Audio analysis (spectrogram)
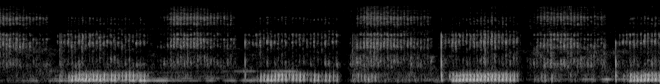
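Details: Domestic cat purring steadily, a low rumbling vibration that swells and fades with each breath, louder phases alternating with softer ones roughly every one and a half seconds; no other sounds.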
